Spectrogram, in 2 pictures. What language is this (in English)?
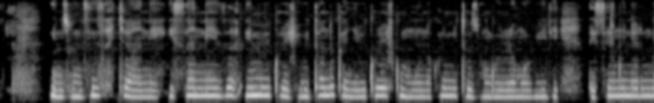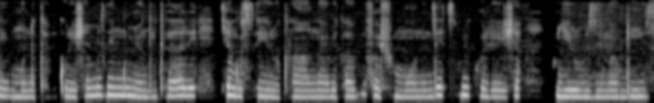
Kinyarwanda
